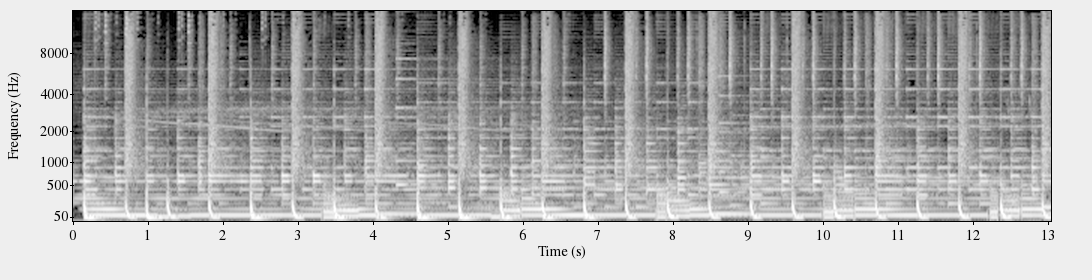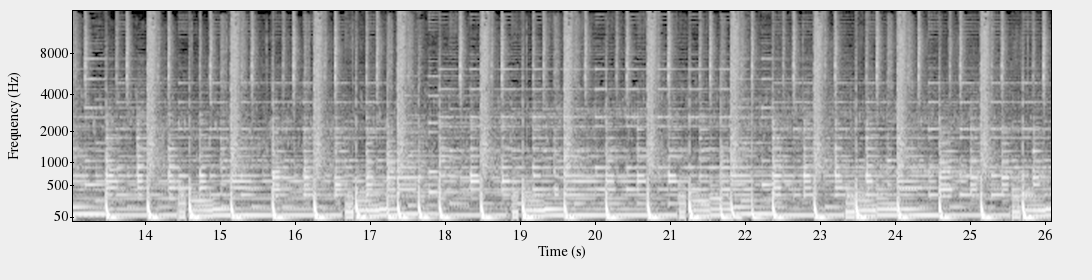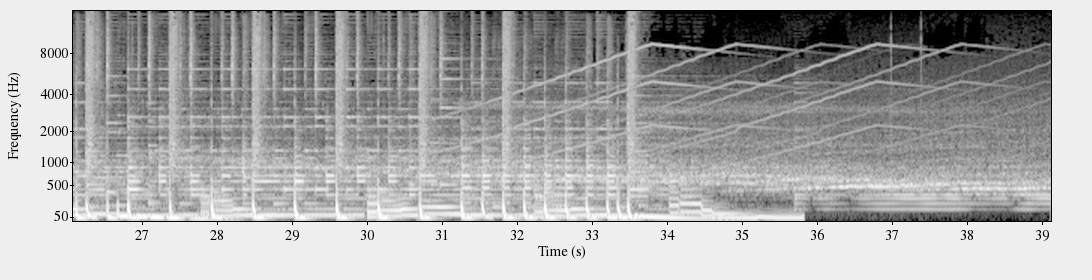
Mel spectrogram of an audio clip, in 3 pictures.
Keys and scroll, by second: 34.6 super+0.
